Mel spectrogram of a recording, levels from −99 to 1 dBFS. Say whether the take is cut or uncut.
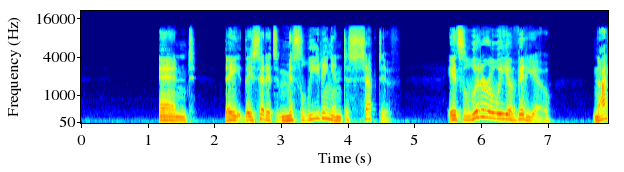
uncut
